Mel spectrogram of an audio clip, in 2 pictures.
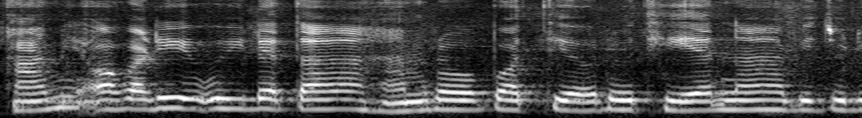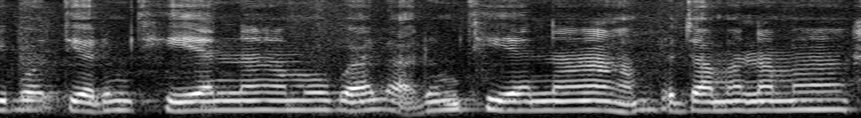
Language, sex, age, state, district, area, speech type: Nepali, female, 60+, West Bengal, Jalpaiguri, urban, spontaneous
